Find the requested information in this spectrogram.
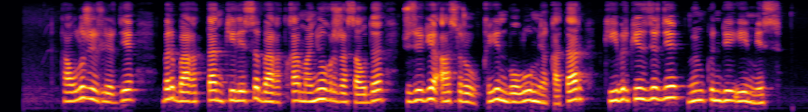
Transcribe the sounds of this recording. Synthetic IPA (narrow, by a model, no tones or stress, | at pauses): t̪ʰɑwlˠəʒe̞ɾle̞ɾd̪e̞ | bɪɾbɑʁət̪ːɑŋkʲʰe̞le̞sɪbɑʁət̪qɑmanʲjo̞vrʒɑsɑwd̪ə | ʒ̥ʏze̞ɡʲe̞ʔɑsəɾuqʰəjənbo̞lˠuəme̞ɴqʰɑt̪ɑɾkʲʰejbɪɾkʲʰe̞zd̪e̞ɾd̪e̞mʏmkʲɪnd̪e̞je̞me̞s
